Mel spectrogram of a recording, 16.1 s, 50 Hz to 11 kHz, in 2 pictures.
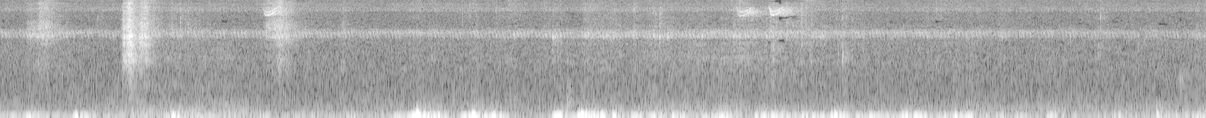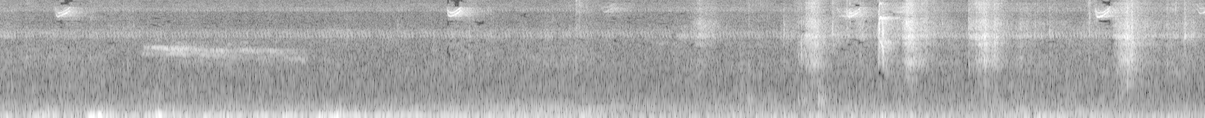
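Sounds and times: faint high chirps: 4.8 - 5.6, 7.9 - 12.8
dry leaves crackling: 12.6 - 16.0.

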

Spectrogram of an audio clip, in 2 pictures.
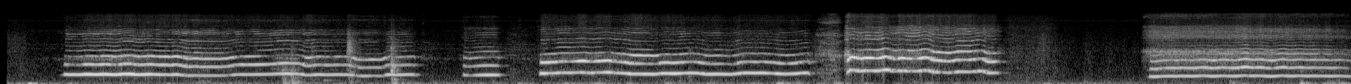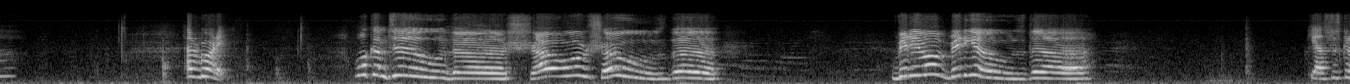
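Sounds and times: boy humming: 0.6 - 10.1, 11.4 - 13.8.

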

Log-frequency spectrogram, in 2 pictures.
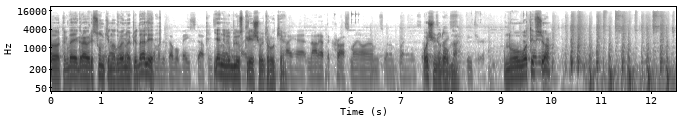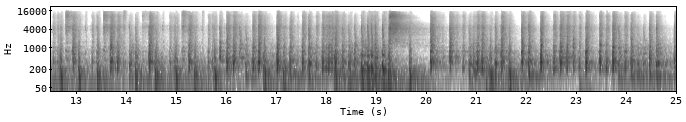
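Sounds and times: drum kit playing fast pattern: 6.8 - 8.3, 9.2 - 25.0
cymbal crash: 19.2 - 21.8.

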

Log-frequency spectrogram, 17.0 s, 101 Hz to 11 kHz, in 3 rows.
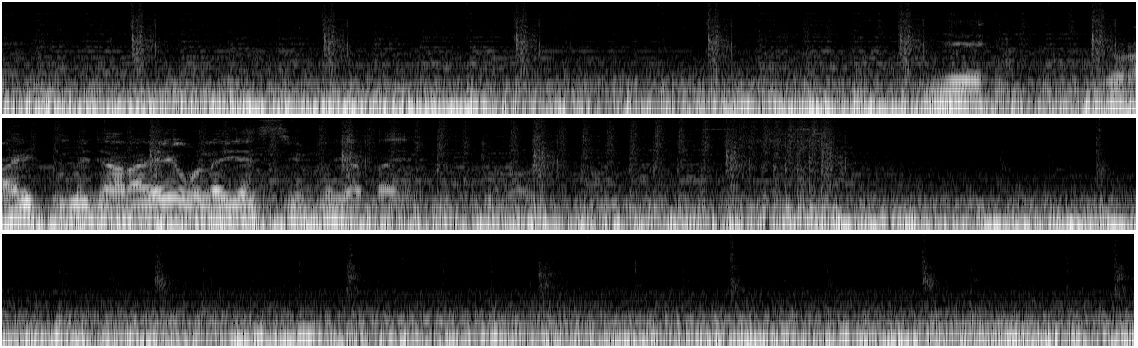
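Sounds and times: low road rumble: 0.0 - 17.0
turn signal ticking: 0.0 - 17.0.

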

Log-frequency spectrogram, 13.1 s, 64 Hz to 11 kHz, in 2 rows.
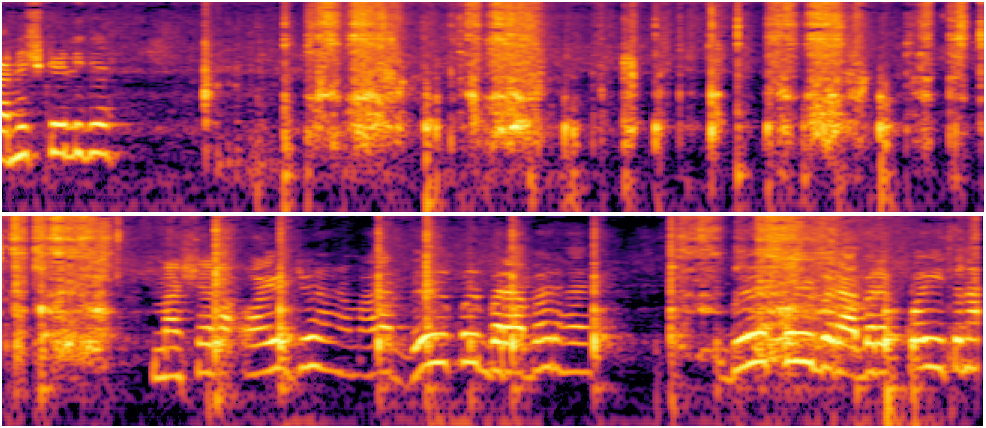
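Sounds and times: metal spoon scraping steel pot: 1.9 - 7.5, 11.0 - 13.0.

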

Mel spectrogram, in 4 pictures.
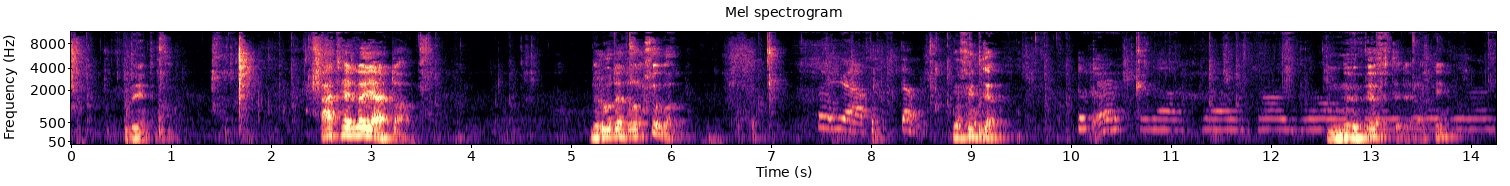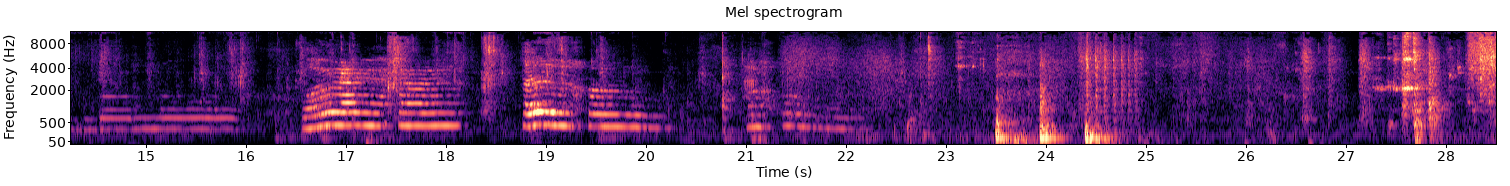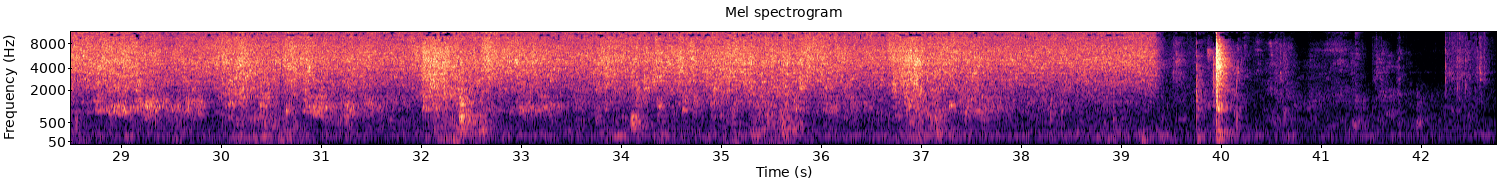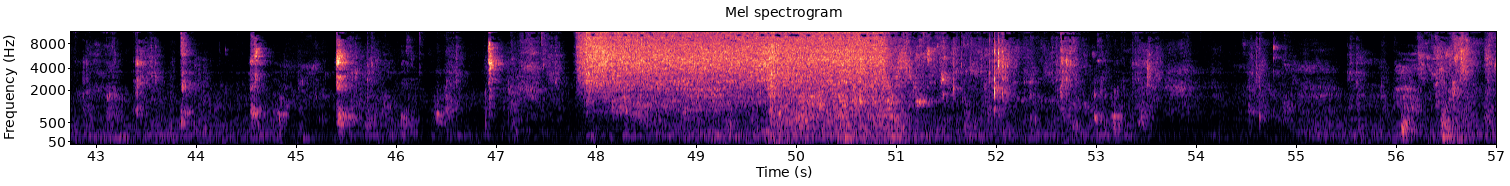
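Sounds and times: water running from a tap: 28.1 - 39.5, 47.8 - 52.4.

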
